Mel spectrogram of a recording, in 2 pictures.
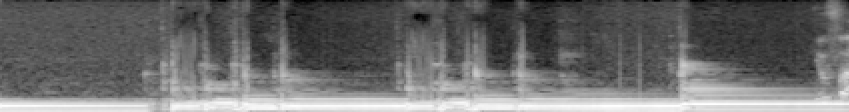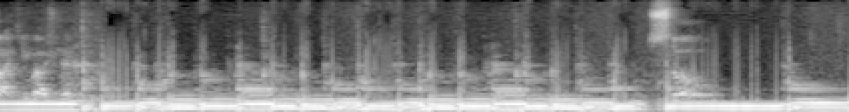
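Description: Electric bass guitar plucked with the fingers, playing through the G blues scale (the pentablues): a few held notes, one long sustained note about halfway through, then a quicker run of notes.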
